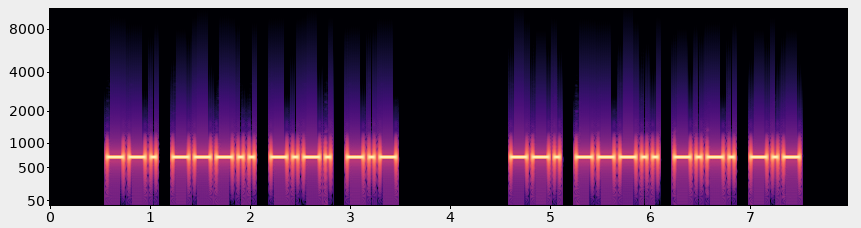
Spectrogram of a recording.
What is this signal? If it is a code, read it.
Morse code, heard as a keyed tone, about 22 wpm, 700 Hz. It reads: G8CK G8CK
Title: DXCC-100 Call Signs - 4 Characters - Repeated 3x - 22wpm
